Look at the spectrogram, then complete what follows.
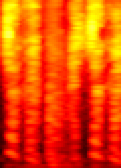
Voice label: spy jeers; spy jackson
